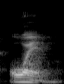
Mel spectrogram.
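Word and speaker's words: when: উপরে চারটা যা আছে এখানে কিন্তু আপনার এইচটা উচ্চারণ হবে না, হোয়াট না হোয়াট, তারপরে হোয়াই না ওয়াই, তারপরে হোয়ার না ওয়ার, তারপরে হোয়েন না ওয়েন, এইচটা উচ্চারণ আসবে না।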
